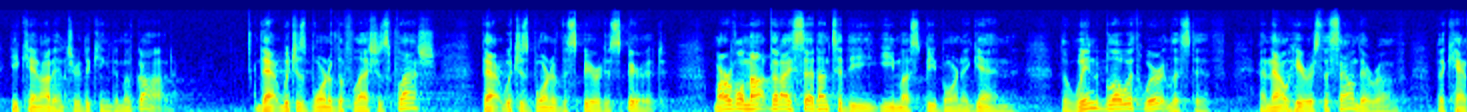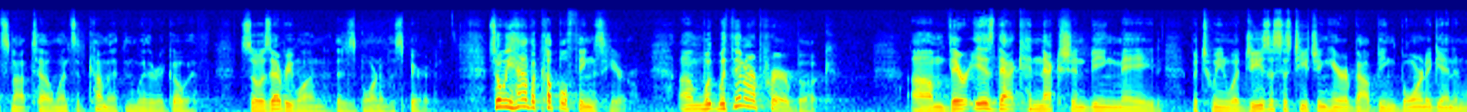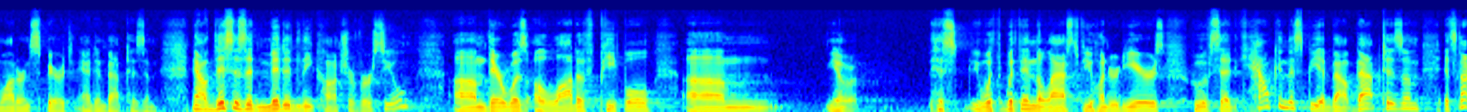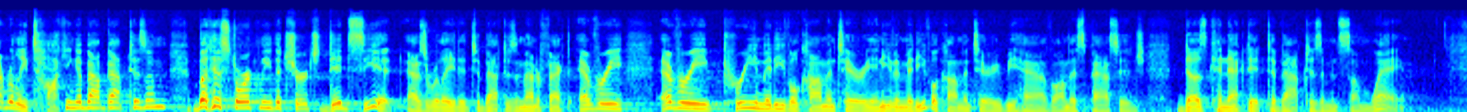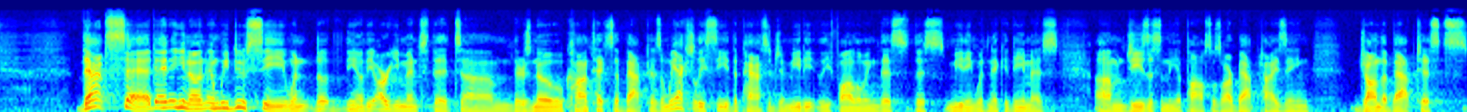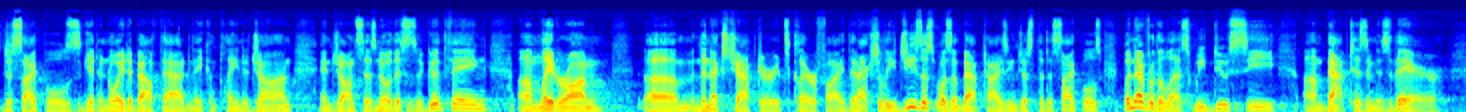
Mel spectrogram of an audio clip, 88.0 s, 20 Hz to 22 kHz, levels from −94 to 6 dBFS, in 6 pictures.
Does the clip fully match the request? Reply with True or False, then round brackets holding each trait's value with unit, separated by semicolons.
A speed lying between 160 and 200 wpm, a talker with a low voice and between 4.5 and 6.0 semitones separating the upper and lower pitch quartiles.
True (180 wpm; 115 Hz; 5.5 semitones)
